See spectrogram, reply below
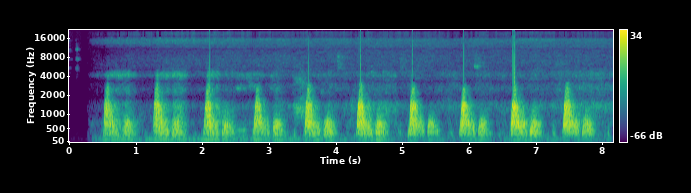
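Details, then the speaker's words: Spectral Doppler point-of-care ultrasound arterial signal: regular pulsed whooshes, each beat split into two distinct phases, a biphasic arterial flow waveform. "Now, let's turn our attention to a bifphasic form. So, with this one, we should hear two distinct phases."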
